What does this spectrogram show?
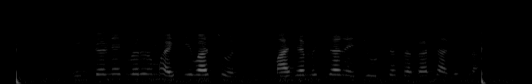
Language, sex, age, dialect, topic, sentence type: Marathi, female, 18-24, Northern Konkan, agriculture, statement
